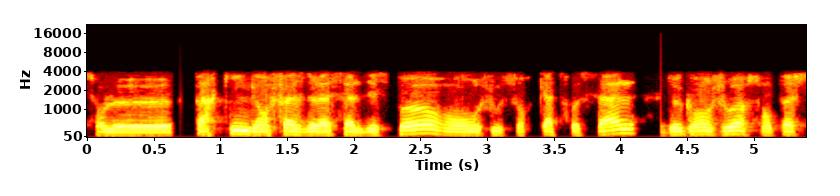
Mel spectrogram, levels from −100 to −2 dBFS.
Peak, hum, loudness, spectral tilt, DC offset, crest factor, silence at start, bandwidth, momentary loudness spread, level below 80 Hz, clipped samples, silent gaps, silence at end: -2 dBFS; none; -16 LUFS; -10.5 dB/octave; under 0.1%; 14 dB; 0 s; 4 kHz; 7 LU; -54 dBFS; under 0.1%; none; 0 s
